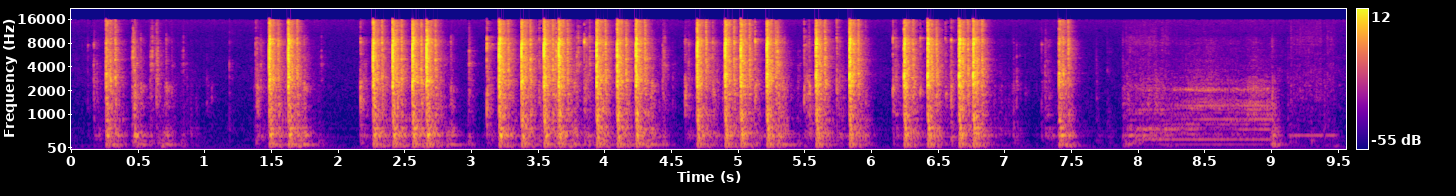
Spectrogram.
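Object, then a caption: Plastic electric typewriter. Fingertips type on the plastic keys of a beige plastic Smith-Corona Mark V electric typewriter with typed paper in the carriage. Bursts of sharp, bright clacking come in quick runs separated by short pauses. Near the end, the keystrokes stop and a steady, low tonal hum carries on for about a second.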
